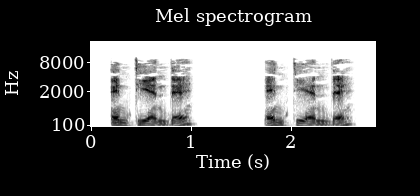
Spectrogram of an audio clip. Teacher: Notice the rising intonation at the end when you ask a question.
